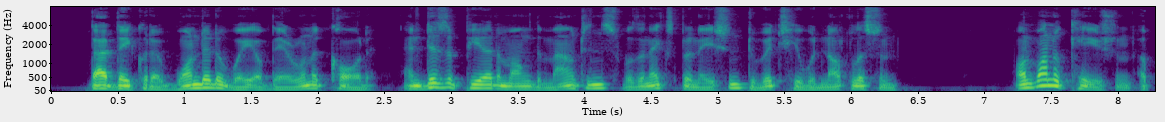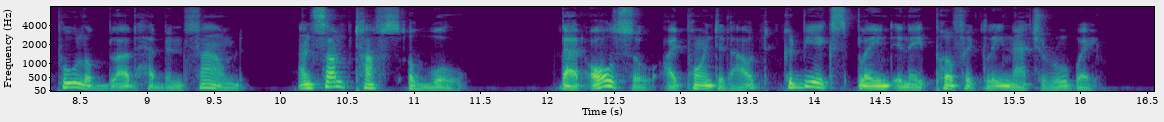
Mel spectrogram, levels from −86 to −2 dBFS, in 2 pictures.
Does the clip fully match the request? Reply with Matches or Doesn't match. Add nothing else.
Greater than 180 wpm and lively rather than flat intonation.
Matches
